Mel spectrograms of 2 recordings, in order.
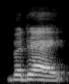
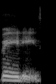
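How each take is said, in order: First: The surname sounds like the word bidet. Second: The surname sounds like the word beady. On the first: The speaker calls it right. "So I think it's like bidet" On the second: The speaker calls it wrong. "That's how we thought that his name was pronounced"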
